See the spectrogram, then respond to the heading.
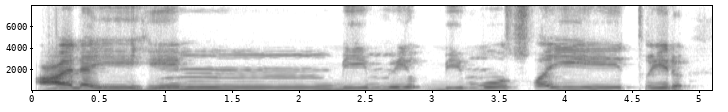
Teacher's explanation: میم ساکن کے بعد اگر با آ جائے تو میم ساکن کے اوپر ہم غنہ کریں گے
